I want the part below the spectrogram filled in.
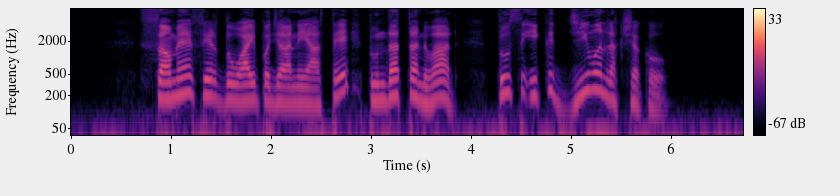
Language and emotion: Dogri, happy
